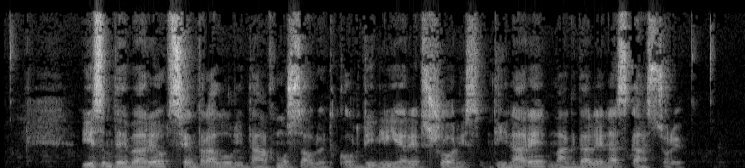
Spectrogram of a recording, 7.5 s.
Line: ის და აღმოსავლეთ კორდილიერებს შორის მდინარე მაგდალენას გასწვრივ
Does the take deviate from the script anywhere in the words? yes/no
yes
